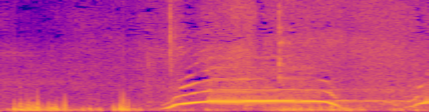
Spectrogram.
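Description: A woman's long scream while in freefall on a rope jump: it rises quickly, holds one high pitch for most of a second, then drops away near the end, over low wind rush.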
